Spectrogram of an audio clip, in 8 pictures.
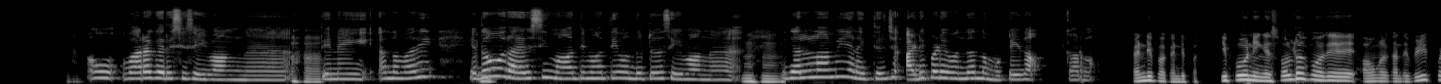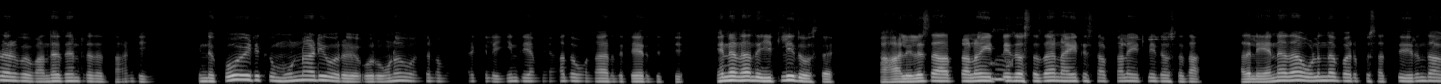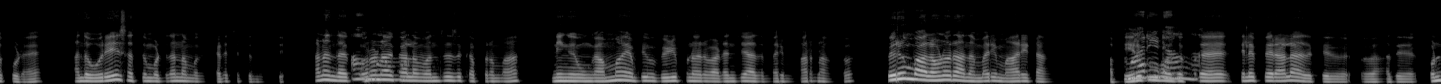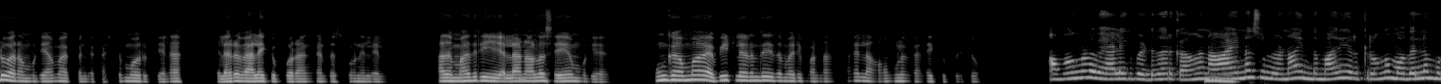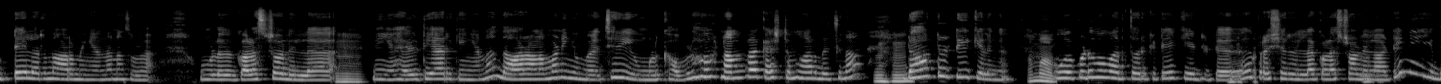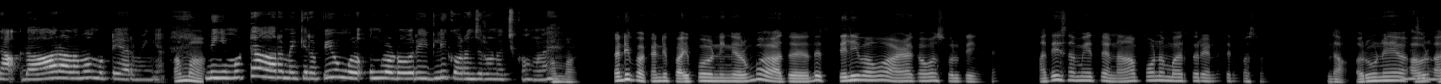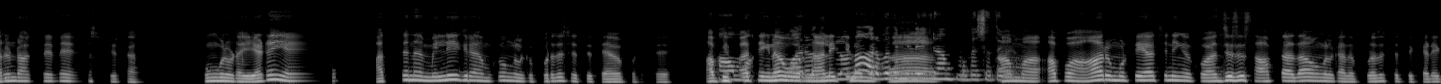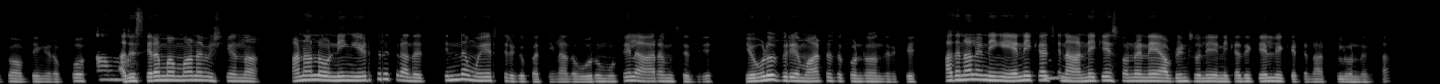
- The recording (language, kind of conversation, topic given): Tamil, podcast, உங்கள் உணவுப் பழக்கத்தில் ஒரு எளிய மாற்றம் செய்து பார்த்த அனுபவத்தைச் சொல்ல முடியுமா?
- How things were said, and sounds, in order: other noise; horn; other background noise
